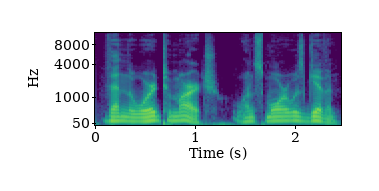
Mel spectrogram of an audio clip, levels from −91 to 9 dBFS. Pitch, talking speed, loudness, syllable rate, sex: 105 Hz, 220 wpm, -17 LUFS, 4.7 syllables/s, male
